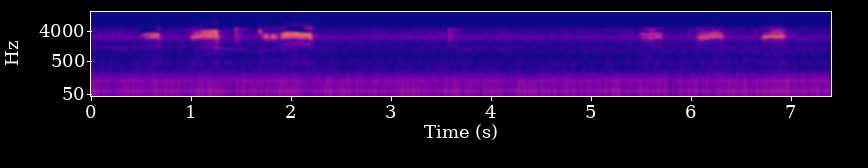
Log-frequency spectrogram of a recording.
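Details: Bald eagles at a nest in southwest Florida, recorded by a nest camera: high thin squealing chitters in short bursts, a cluster early and three spaced notes later, over a steady hum.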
